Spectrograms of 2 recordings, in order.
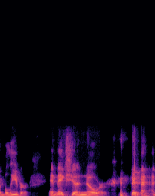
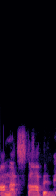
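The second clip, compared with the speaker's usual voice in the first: put-on man's shout, higher; 4 semitones higher than usual. Retelling what a driver in the next car yelled: retelling a man's yell. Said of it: "he yelled at me".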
